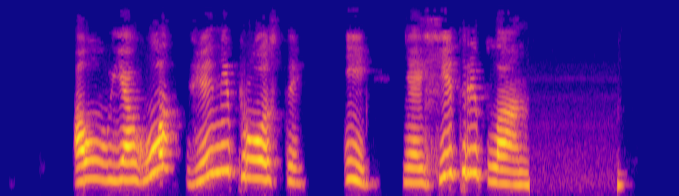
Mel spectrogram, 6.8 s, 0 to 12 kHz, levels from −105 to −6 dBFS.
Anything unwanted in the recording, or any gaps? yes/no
no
